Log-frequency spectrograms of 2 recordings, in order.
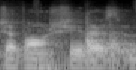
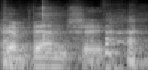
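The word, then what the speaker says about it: Givenchy: societ extreme see and he actually pronounced javoni the right way none of that gavinci that used to irritate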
